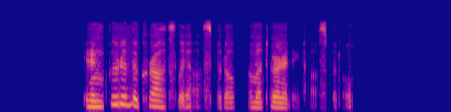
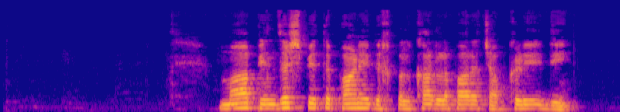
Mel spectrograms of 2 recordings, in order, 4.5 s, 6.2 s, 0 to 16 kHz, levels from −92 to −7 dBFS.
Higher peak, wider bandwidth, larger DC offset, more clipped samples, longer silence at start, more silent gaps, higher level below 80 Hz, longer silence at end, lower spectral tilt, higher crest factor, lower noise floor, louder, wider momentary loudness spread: second, -18 dBFS vs -6 dBFS; second, 7.6 kHz vs 11.5 kHz; neither; neither; second, 0.85 s vs 2.2 s; first, 2.13-2.17 s, 2.36-2.48 s, 3.27-3.33 s vs none; second, -78 dBFS vs -60 dBFS; first, 1 s vs 0.45 s; about the same, -5 dB/octave vs -6 dB/octave; about the same, 22 dB vs 20 dB; first, under -90 dBFS vs -75 dBFS; second, -37 LUFS vs -25 LUFS; first, 14 LU vs 7 LU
